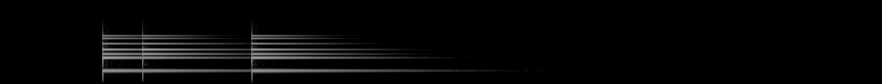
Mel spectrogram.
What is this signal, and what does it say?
Ship's bell, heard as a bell. 3. Three half-hours of the watch have passed.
